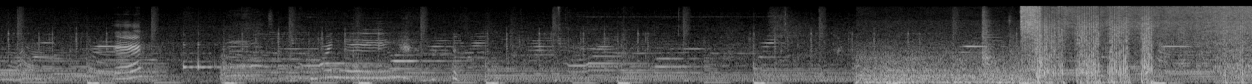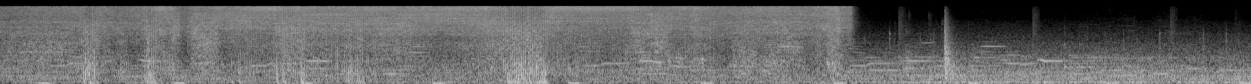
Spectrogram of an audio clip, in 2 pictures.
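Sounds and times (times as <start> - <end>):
background music with beat: 0.0 - 25.0
spray gun hissing: 10.2 - 21.1.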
